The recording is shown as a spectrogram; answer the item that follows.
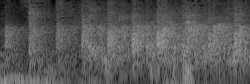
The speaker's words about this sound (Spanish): Con aplausos y todo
